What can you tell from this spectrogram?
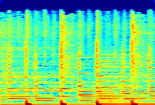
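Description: Background music with a steady kick-drum beat, about two beats a second, under held synth chords.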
